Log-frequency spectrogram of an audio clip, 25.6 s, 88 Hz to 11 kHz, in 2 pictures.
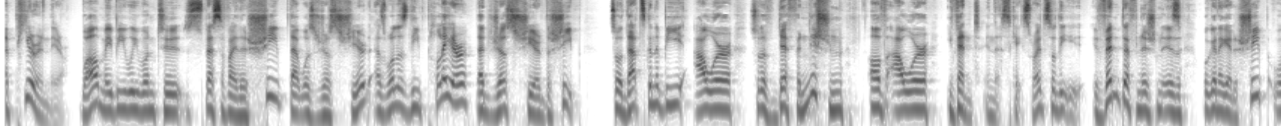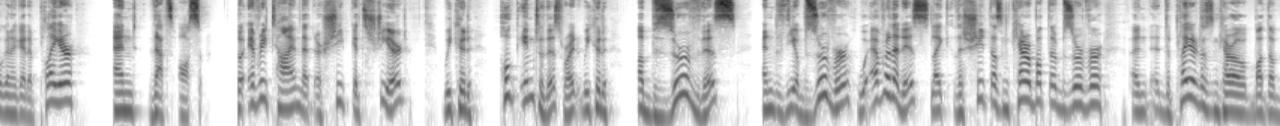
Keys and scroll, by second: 5.1 Tab, 5.7 ctrl+s.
